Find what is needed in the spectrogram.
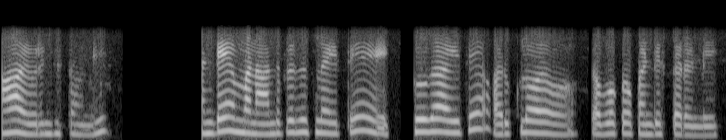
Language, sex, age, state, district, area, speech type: Telugu, female, 30-45, Andhra Pradesh, Vizianagaram, urban, conversation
